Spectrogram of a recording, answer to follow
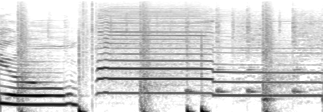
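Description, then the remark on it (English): A loud, sustained air horn sound effect with a horn-like blare and rich overtones that jumps up in pitch and then steps down, giving a deflated feel, punctuated by several sharp percussive hits. “I love that sad-ass air horn.”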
